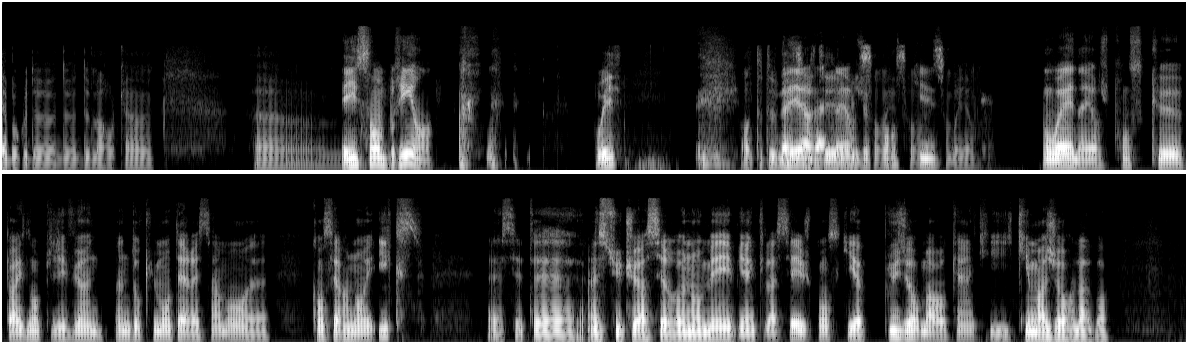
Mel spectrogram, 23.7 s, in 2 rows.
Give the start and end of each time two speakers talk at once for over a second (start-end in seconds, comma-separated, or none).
7.7-9.3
